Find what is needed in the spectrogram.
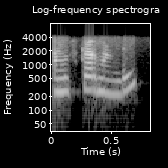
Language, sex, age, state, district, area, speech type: Telugu, female, 60+, Andhra Pradesh, Konaseema, rural, conversation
